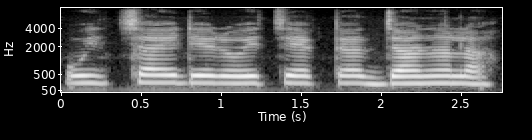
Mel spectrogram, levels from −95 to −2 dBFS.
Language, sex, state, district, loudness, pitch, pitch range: Bengali, female, Tripura, Dhalai, -13 LUFS, 220 Hz, 215-225 Hz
